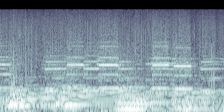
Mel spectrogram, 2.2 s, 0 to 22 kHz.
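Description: Instrumental passage from a 1928 Victor 78 rpm record: a small country-jazz band of cornet, clarinet, guitar, steel guitar and string bass playing, with the string bass notes heavy and booming in the low end.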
